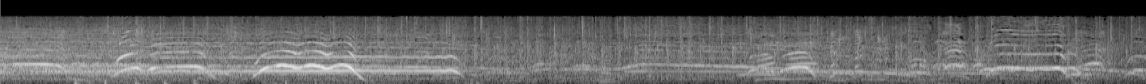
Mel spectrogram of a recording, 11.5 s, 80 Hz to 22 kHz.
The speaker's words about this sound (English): We're just cheering you on. So why don't we give each other and Jesus another cheer? Ready? 1, 2, 3. Yeah!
